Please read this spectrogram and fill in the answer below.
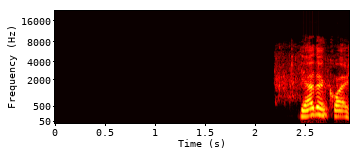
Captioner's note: break in tape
